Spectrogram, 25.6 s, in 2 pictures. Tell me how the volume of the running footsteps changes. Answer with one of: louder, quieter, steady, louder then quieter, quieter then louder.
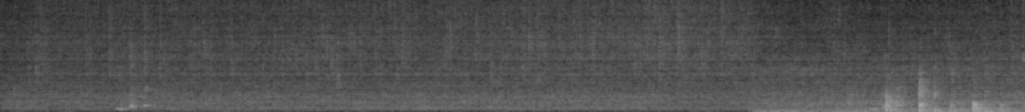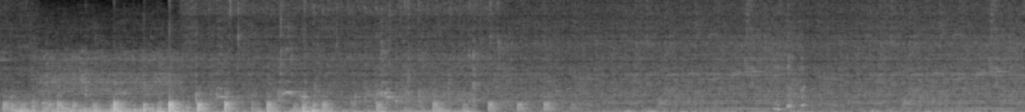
louder then quieter.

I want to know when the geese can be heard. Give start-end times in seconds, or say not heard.
12.9-18.8.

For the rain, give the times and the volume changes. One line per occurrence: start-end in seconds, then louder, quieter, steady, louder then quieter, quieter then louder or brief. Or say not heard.
0.0-25.5 louder.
